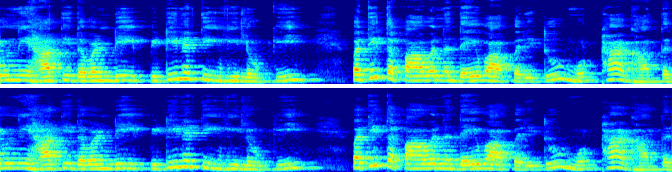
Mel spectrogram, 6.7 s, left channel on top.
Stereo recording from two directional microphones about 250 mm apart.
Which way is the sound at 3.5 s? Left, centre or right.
Left.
